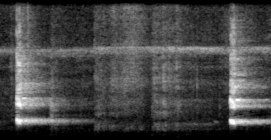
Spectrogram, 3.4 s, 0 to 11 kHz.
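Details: Young male Bare-throated Bellbird recorded singing near Porto Seguro, Bahia, in north-east Brazil during November 2012; two piercing, metallic bell notes roughly two and a half seconds apart, rich in overtones and ringing out slowly, with soft fainter sounds between.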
